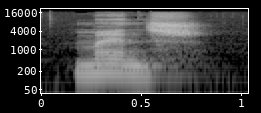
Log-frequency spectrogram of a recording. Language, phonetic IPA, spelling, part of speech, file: Ukrainian, [mɛnʃ], менш, adverb, Uk-менш.ogg
- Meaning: comparative degree of ма́ло (málo): less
